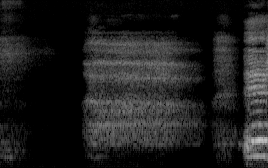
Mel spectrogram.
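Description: Deep breathing during a Pilates exercise: a long, steady, close exhale through the mouth, then a short breath and a sharper, louder rush of air at the end, with no talking.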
